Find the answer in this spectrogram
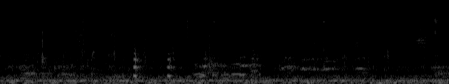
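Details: Hens clucking softly among a flock of chickens, short murmured notes repeated irregularly over a constant low hum and occasional scratching clicks.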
